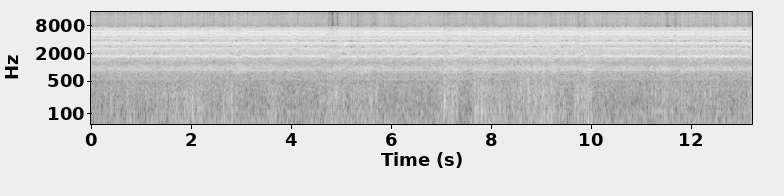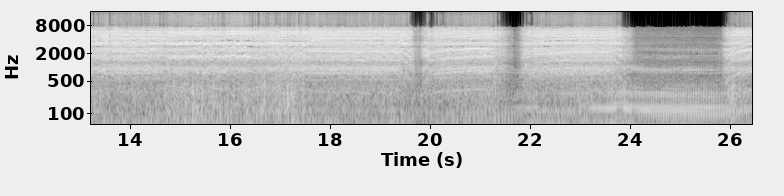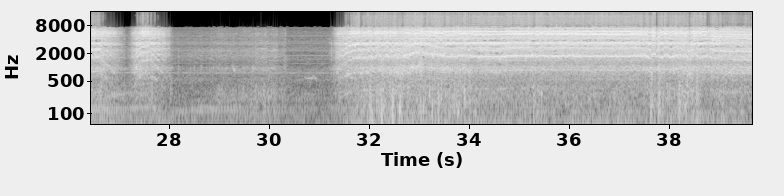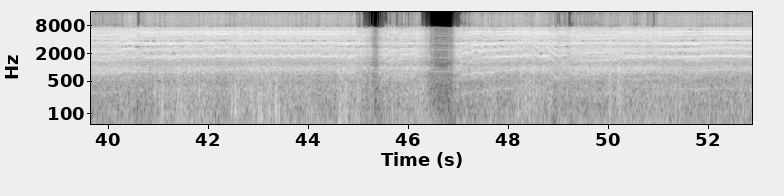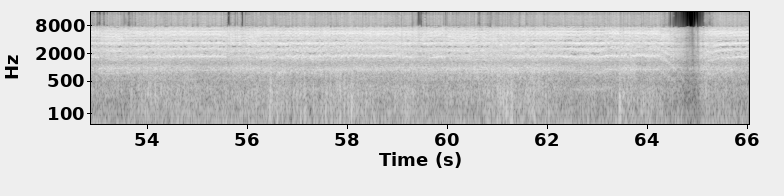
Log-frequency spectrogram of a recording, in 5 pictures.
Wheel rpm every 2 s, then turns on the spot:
230, 230, 230, 230, 230, 230, 230, 210, 210, 190, 140, 160, 20, 90, 30, 40, 230, 230, 230, 220, 220, 230, 170, 120, 210, 220, 220, 230, 220, 230, 220, 230, 130.
26-30 44-46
